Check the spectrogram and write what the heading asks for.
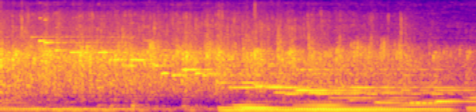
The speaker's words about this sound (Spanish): Ahí va un amén, ahí, ahí va un aplauso.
